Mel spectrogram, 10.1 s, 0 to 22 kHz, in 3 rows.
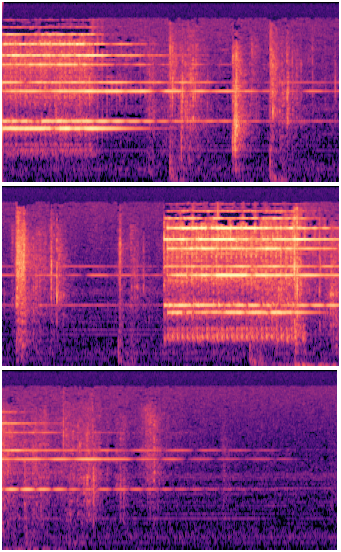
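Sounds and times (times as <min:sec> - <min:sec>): telephone bell ringing: 0:00.0 - 0:09.7.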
